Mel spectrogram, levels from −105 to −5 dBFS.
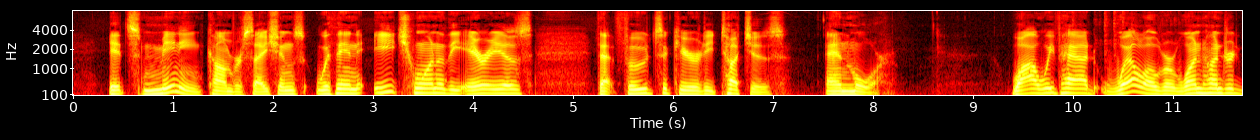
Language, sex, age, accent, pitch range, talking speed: English, male, 40-59, American, 120-160 Hz, 110 wpm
